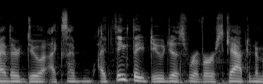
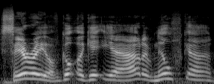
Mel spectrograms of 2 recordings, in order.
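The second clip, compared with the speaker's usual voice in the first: put-on Australian accent, higher and louder; 7 semitones higher, 5 dB louder than usual. Showing how an actor would say a line: Liam Hemsworth impression. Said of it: "this is how Liam Hemsworth".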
